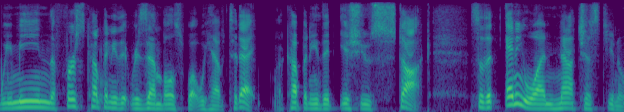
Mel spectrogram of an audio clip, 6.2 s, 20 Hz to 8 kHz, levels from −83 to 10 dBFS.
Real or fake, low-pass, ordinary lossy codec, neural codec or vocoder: real; 7.2 kHz; AAC, 48 kbps; none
